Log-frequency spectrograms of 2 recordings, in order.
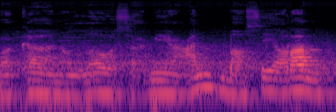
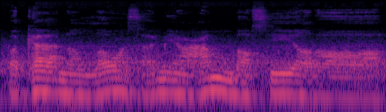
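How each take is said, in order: First: The last word ends with an n sound. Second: The last word ends on a long vowel. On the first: The speaker calls it wrong. "Jadi bukan" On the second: The speaker calls it right. "fathatainnya diganti alif menjadi mad"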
